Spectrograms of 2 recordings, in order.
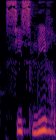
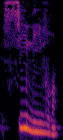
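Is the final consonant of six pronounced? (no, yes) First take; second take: yes; no. First: The final consonant of six is pronounced. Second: The final consonant of six is silent. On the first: The speaker calls it wrong. "et pas" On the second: The speaker calls it right. "on ne prononce pas la fin de six"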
